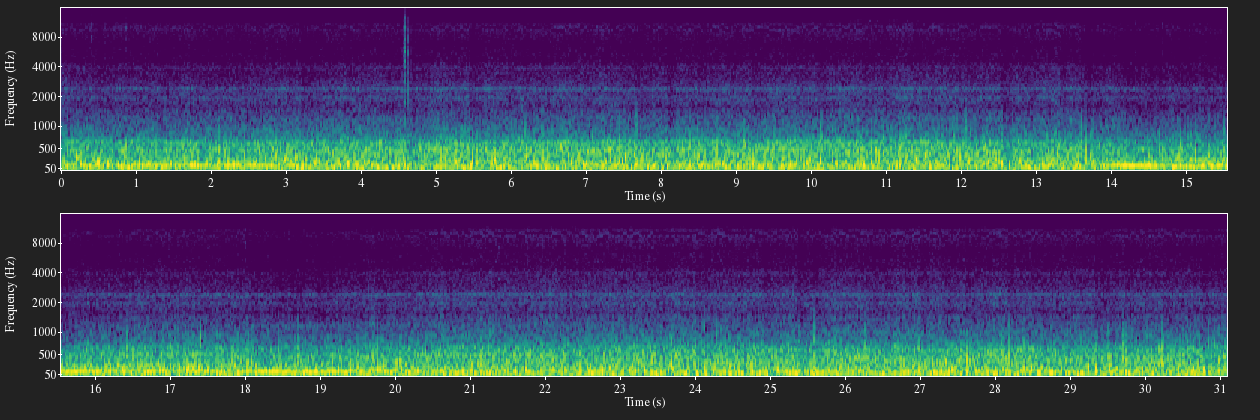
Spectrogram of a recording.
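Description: Wind rushing over the microphone with road noise from a Yamaha Xmax scooter riding at speed. The scooter's single-cylinder engine drone shows as a steady hum at the start and again for several seconds about halfway through. A single short click comes about four and a half seconds in.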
